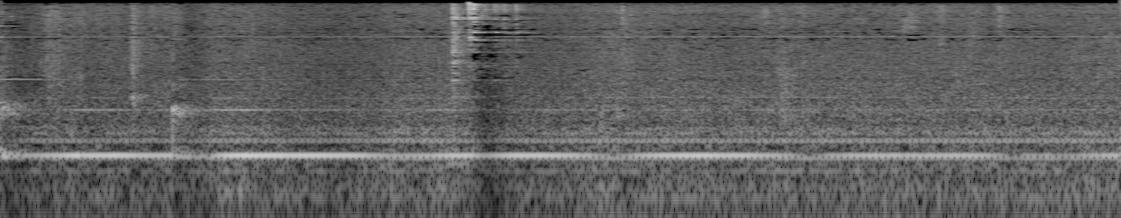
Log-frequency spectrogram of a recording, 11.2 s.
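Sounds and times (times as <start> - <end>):
two electronic tones of slightly different frequency beating: 0.0 - 11.1.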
